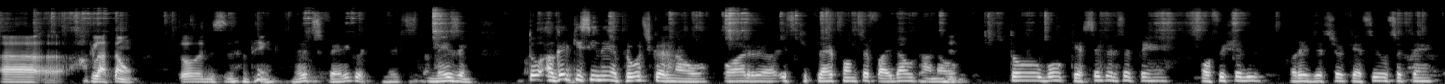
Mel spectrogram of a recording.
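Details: Adult male speaker; no speech disorder.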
